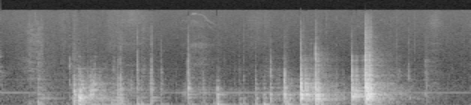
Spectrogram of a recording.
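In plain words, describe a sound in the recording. A rigid board knocks and clatters against a metal frame.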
